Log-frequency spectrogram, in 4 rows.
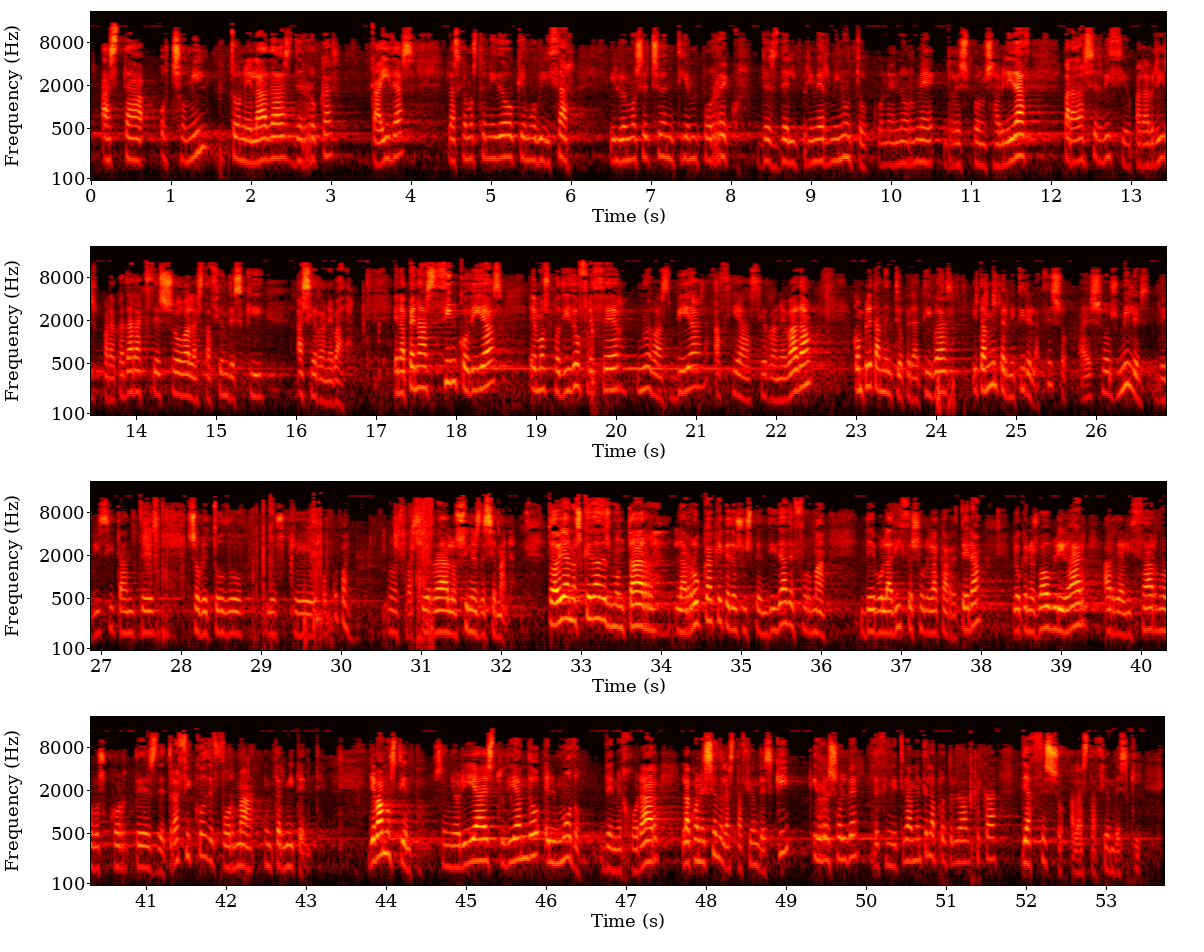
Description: Marifrán Carazo ha hecho balance en el Pleno del Parlamento de Andalucía de los trabajos que se han acometido en la vía, incluídos los trabajos de retirada de rocas y la estabilización de la ladera que han permitido su rápida reapertura tras el suceso del 29 de enero.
